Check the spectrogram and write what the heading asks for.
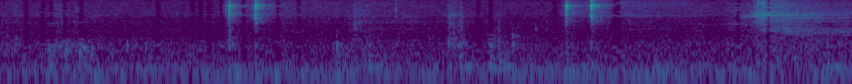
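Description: Two quick double clicks of a computer mouse, about a second and a half apart, over near silence.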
